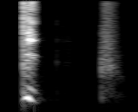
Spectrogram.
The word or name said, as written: de5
